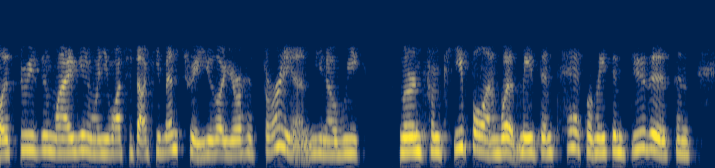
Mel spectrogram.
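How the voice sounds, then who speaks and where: Using an unremarkable speaking voice, a woman talks at a fairly quick pace, her pitch fairly high with ordinary variation. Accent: American. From Texas, El Paso. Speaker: author and children's speaker. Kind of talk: podcast interview.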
